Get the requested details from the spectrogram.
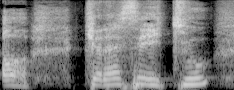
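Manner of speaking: play-acted eager, excited tone, light and keen. Retelling what his friend's friend asked the group, imitating excited asking. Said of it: "He was like so excited".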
